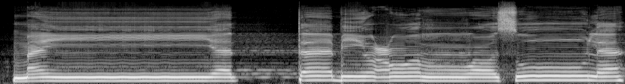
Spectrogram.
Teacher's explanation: Huruf su kita panjangkan 2 harokat karena wawu sukun di depannya · yattabiur rasula. Kemudian huruf u langsung sambung ke huruf ro yang berharakat tasydid. Langsung masuk ke sini kita tahan dan tekan pada huruf rnya. · Langsung masuk ke sini kita tahan dan tekan pada huruf rnya. Alif lamnya tidak dibaca. Ini alif lam syamsiyah ya.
